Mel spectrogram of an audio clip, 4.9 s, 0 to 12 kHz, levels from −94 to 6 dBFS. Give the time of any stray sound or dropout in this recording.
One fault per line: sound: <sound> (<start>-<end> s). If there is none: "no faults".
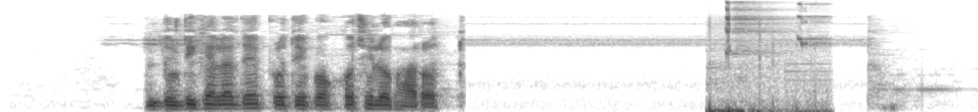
sound: squeak (3.5-4.2 s)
